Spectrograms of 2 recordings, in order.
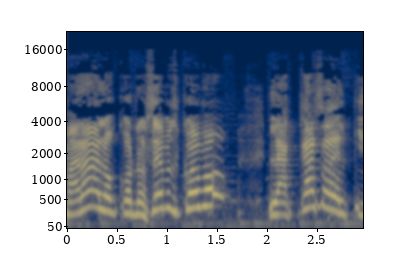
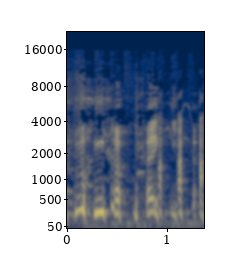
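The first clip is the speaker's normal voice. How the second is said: laughing; slower than usual. Real, not acted. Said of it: "Qué gacho".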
